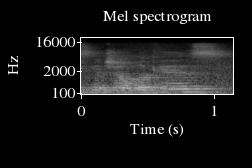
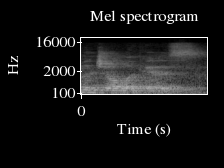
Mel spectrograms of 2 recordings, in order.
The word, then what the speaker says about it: majolica: I've always called them majolicas. And then I was listening to Leanne in one of her recent videos, and she pronounced it majolica. What sounds fancier? I know. I'm like, oh. I've never heard majolica.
